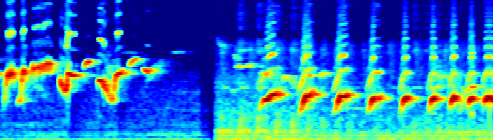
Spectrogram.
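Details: White-rumped shama song meant to stir other birds to answer: varied loud whistled phrases with slurred and falling notes, a short pause, then a steady run of downward-sweeping whistles with a low hum behind.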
